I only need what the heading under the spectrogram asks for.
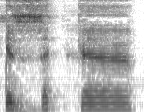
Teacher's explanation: The first one is weak whistling of the zay. يزكى So we shorten the zay and there's no whistling.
